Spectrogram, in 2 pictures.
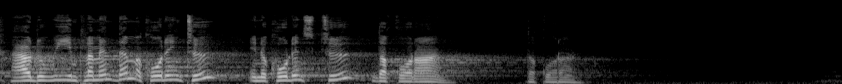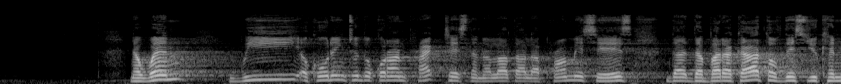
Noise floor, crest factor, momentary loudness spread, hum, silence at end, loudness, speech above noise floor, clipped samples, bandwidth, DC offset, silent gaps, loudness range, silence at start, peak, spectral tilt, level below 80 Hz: -69 dBFS; 22 dB; 17 LU; none; 0 s; -23 LUFS; 45 dB; under 0.1%; 10.5 kHz; under 0.1%; none; 14 LU; 0 s; -2 dBFS; -5 dB/octave; -60 dBFS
